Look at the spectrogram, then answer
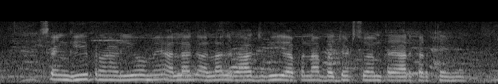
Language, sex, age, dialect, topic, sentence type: Hindi, male, 18-24, Awadhi Bundeli, banking, statement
